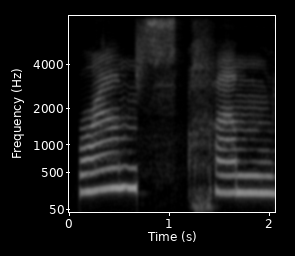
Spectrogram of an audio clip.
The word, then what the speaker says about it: Rammstein: It's an ST, but it's CHT.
